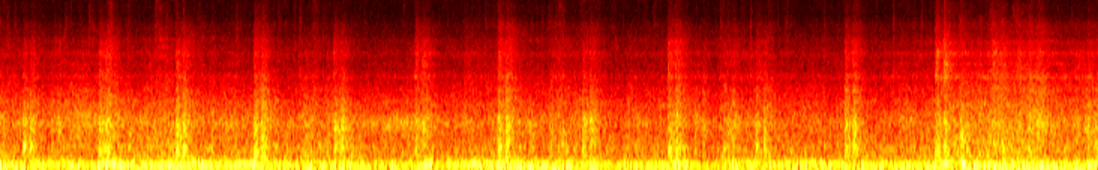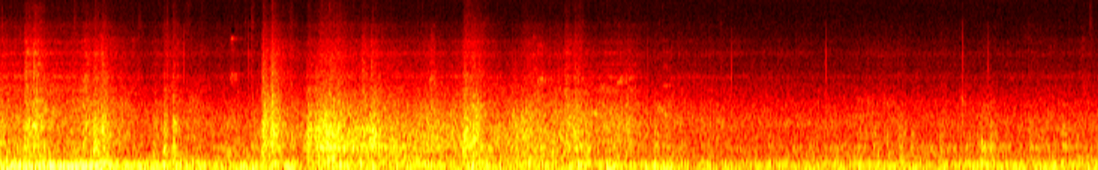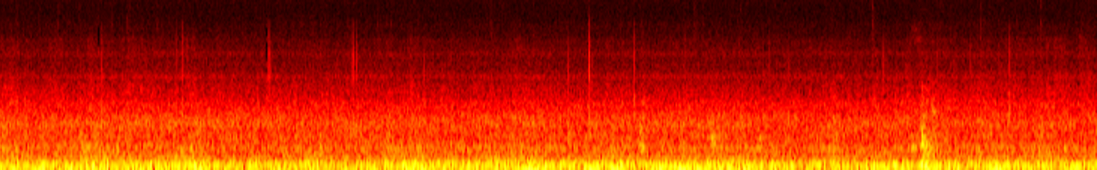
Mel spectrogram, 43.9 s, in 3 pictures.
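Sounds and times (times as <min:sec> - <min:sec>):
wheels clacking over rail joints: 0:00.0 - 0:24.4
train low rumble: 0:00.0 - 0:43.9.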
